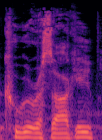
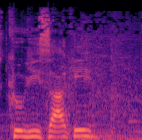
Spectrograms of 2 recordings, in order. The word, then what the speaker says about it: Kugisaki: know every single reaction, I called her Kugurasaki. I know now her name is Kugisaki. I'm pretty sure that's how you pronounce it, Kugisaki.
